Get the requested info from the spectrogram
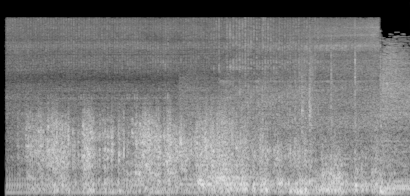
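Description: Large angle grinder running loud and uneven, its motor and disc noise rising and falling; it cuts off abruptly shortly before the end.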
